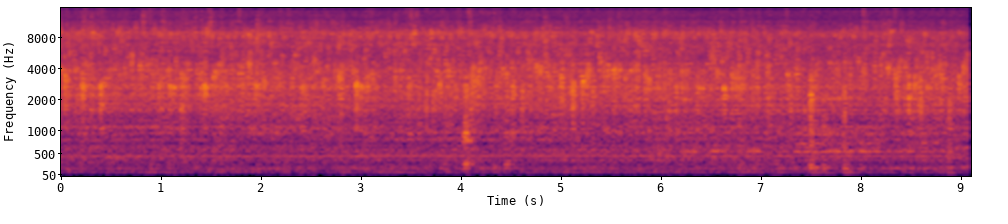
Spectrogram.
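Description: Onions frying in oil: a faint, steady sizzle with fine crackling. A few soft knocks come from a glass grinder jar being handled.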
